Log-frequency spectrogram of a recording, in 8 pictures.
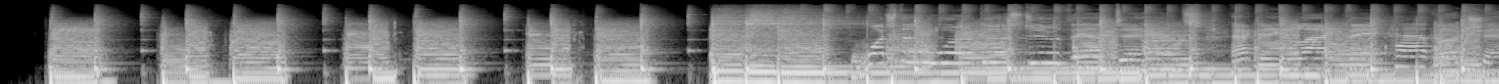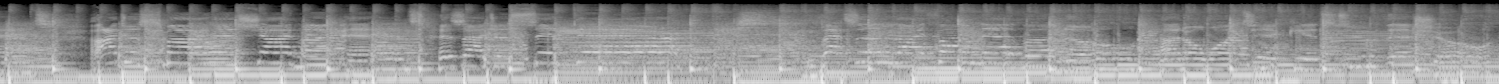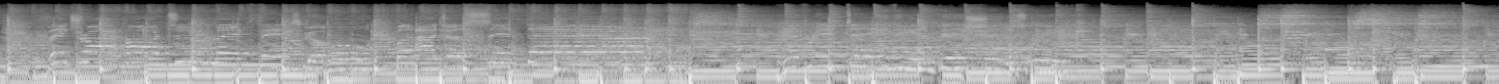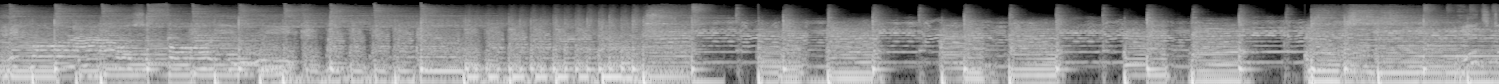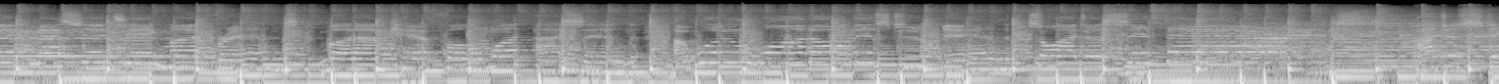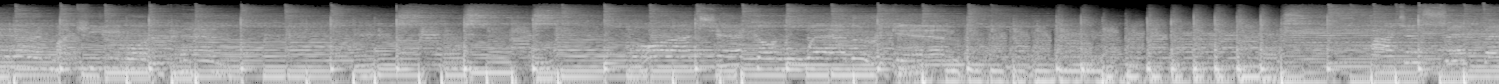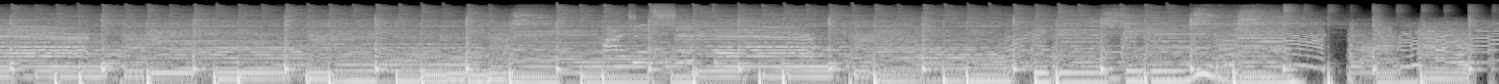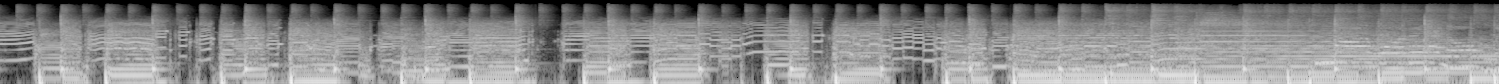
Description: It’s tight, succinct, and to-the-point.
